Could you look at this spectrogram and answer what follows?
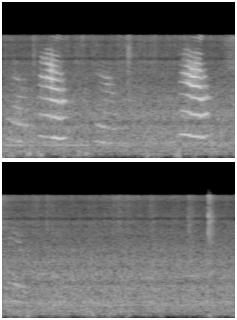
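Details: Green parrot in a talking mood, known locally as Miyan Mithu: two loud harsh squawks with stacked overtones, a softer call between them, then quiet with faint clicks.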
